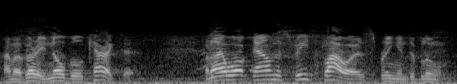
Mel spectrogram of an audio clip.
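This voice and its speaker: A man playing a droll, grandiloquent, sharp-tongued older doctor in 1940s radio comedy style. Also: mid-range voice, big pitch swings, brisk, dull audio. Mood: mock-pompous. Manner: mock-pompous, grandiloquent. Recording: noisy old radio recording.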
